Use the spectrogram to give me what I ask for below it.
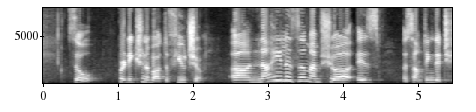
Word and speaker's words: nihilism: I li assume right but it's pronounced as nihilism nihilism so let's break it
